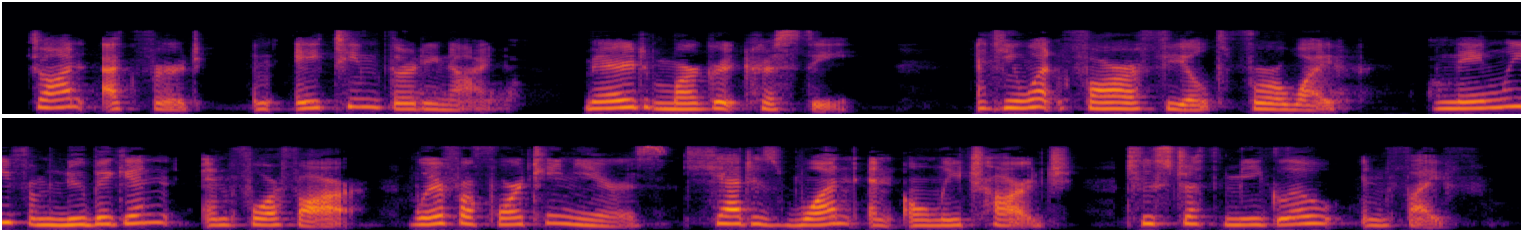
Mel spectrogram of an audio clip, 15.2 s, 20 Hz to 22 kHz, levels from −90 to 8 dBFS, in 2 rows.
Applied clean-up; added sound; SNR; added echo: neural mask model DeepFilterNet 3.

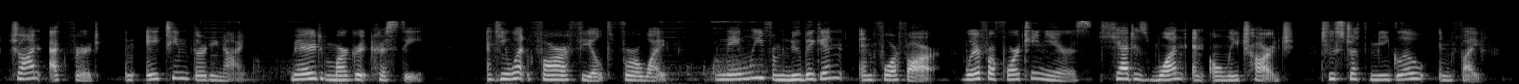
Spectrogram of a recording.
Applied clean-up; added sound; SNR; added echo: neural separator model SepFormer DNS4.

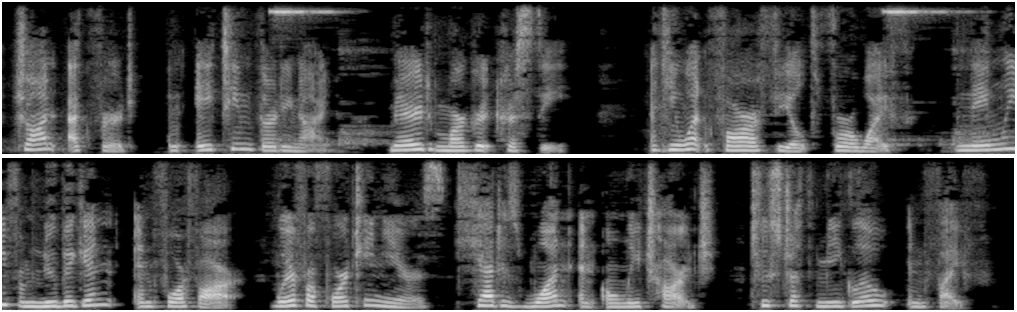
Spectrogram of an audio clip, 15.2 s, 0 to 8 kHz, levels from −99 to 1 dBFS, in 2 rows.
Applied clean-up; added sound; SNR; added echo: classical method Wiener filter.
